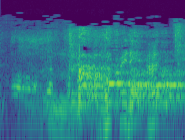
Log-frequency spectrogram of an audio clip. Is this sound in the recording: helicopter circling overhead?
no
